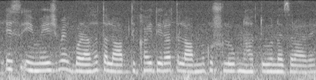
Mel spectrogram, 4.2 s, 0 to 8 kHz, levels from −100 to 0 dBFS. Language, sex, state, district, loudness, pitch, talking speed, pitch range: Hindi, female, Chhattisgarh, Raigarh, -13 LUFS, 235 Hz, 270 wpm, 220-250 Hz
